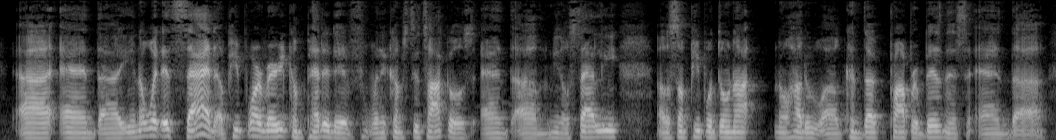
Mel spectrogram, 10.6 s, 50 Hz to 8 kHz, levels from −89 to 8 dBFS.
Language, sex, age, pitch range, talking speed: English, male, 30-49, 105-130 Hz, 210 wpm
